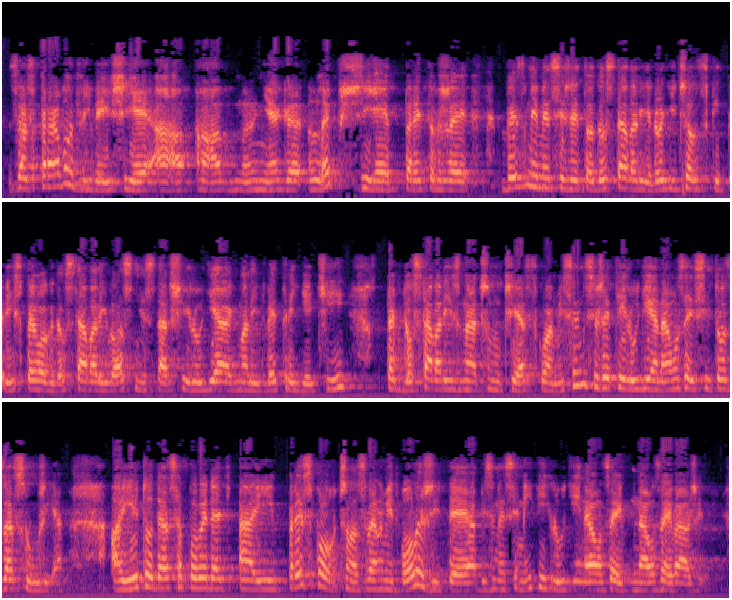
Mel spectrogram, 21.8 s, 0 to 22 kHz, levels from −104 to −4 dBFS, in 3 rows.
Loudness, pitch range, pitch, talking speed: -26 LUFS, 175-210 Hz, 185 Hz, 155 wpm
